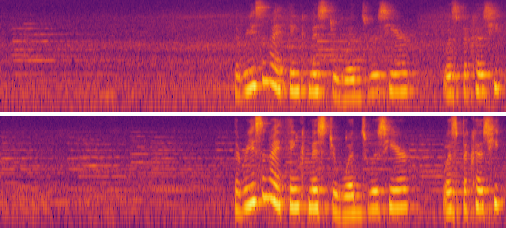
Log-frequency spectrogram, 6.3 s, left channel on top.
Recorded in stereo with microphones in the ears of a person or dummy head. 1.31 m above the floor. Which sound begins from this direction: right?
A woman speaking, at 2.9 s.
